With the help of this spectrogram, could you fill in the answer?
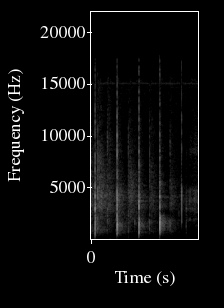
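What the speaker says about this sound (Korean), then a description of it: "하나님께 영광의 박수 돌려드리겠습니다." A congregation at a Christmas service in a Full Gospel church claps faintly in a slow, even rhythm of about five sharp beats, with no talk over it.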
